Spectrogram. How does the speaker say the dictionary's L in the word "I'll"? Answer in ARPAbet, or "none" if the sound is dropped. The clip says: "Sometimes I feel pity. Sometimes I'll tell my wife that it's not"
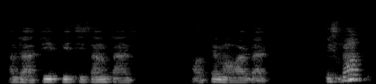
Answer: W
